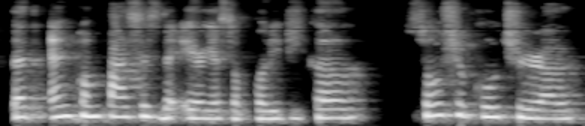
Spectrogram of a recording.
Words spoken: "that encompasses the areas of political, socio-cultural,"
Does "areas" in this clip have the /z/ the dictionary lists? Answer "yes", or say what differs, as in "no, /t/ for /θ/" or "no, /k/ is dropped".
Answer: no, /s/ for /z/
